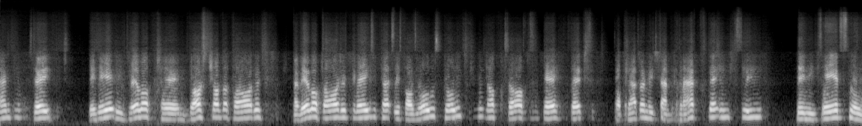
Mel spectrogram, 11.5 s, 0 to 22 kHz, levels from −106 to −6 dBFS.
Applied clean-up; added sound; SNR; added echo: neural mask model DeepFilterNet 3.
